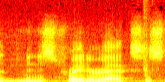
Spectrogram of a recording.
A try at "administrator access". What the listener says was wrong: I think you stressed the stray syllable and I would stress the min administrator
